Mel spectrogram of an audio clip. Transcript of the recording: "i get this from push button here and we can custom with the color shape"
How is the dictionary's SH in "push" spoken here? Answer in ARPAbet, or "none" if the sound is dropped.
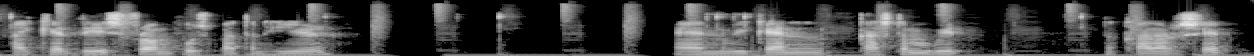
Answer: S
